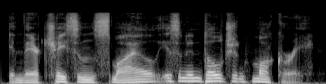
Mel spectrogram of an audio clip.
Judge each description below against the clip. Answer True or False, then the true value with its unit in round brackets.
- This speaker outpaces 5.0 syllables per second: True (5.2 syllables/s)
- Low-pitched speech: True (115 Hz)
